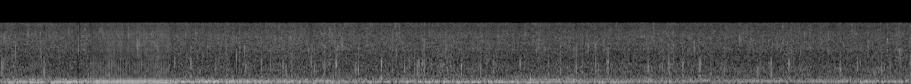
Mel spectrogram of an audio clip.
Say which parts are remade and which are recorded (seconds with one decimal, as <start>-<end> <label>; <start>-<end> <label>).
0.0-0.9 recorded; 0.9-1.7 remade; 1.7-9.1 recorded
